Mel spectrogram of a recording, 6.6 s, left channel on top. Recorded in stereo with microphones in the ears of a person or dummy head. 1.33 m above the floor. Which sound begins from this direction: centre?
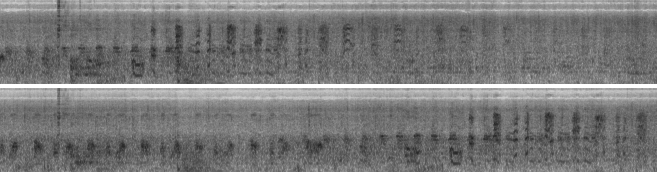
A thud, at 0.6 s.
